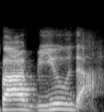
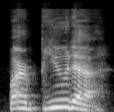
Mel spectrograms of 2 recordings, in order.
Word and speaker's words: Barbuda: I always pronounce it Yes, wrong. I'm sorry. Antigua and Barbuda. Barbuda, not Barbuda.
